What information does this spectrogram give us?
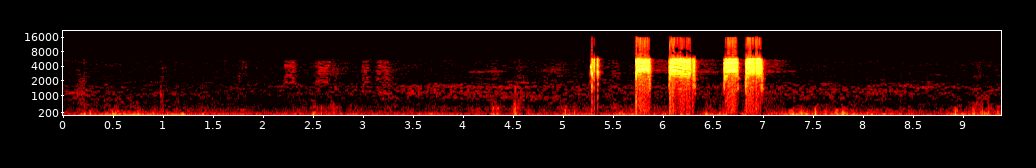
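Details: Kala teetar, the black francolin, recorded in Sindh, Pakistan: after several seconds of quiet low background rumble, a short grating series of four loud, raspy, high notes, two of them longer and paired, then soft rural noise again.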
